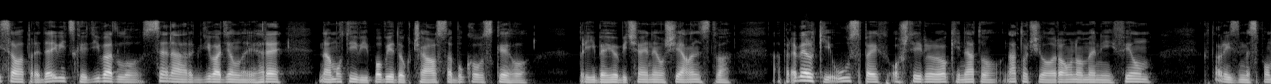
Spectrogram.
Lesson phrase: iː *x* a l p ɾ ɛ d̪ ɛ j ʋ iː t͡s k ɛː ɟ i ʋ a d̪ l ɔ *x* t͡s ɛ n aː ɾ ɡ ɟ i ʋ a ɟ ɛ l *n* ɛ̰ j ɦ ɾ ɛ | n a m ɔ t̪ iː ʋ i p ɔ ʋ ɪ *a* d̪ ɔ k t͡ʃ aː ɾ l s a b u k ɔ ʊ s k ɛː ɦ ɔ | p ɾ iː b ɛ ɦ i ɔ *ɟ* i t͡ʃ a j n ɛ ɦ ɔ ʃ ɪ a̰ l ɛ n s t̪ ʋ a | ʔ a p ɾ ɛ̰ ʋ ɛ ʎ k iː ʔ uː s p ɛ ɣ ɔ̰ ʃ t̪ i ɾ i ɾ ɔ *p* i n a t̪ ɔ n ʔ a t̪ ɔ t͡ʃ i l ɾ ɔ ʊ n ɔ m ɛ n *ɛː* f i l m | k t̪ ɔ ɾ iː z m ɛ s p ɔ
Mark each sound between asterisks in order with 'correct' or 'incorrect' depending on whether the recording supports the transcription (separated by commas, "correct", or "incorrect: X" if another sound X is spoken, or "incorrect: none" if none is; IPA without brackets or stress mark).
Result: incorrect: s, incorrect: s, correct, incorrect: ɛ, incorrect: b, incorrect: k, incorrect: iː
